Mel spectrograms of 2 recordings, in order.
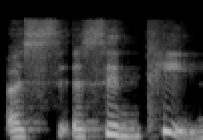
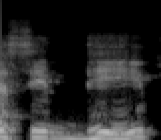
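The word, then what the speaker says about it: सिद्धि: But when we pronounce, we say Sid, the is half, and the is pronounced full.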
